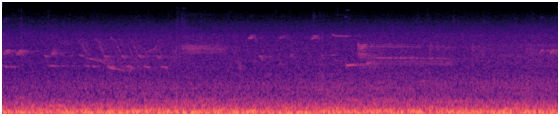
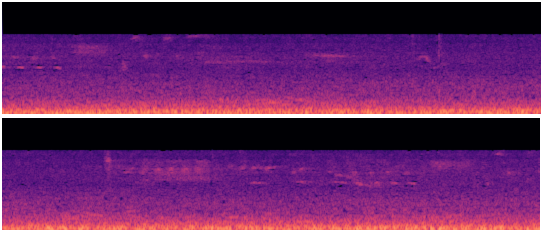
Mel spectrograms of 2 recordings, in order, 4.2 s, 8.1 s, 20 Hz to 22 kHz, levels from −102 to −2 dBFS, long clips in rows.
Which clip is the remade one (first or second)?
second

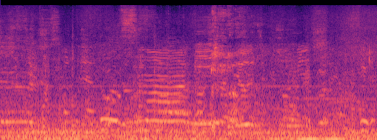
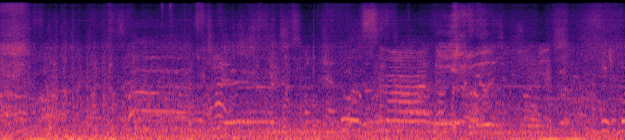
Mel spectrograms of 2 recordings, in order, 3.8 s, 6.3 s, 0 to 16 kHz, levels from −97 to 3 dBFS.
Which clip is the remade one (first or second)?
second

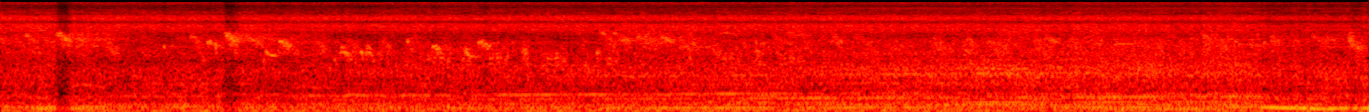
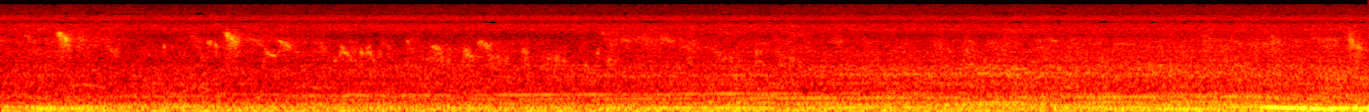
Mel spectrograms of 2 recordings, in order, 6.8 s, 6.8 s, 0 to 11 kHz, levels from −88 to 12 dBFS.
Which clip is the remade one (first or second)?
second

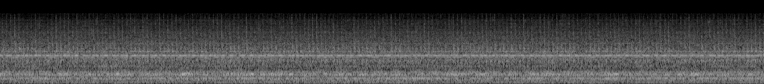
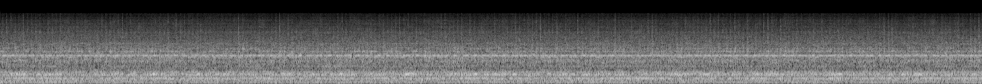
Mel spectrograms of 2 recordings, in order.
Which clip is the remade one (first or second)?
second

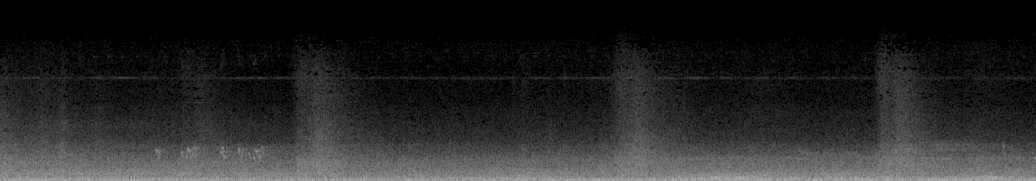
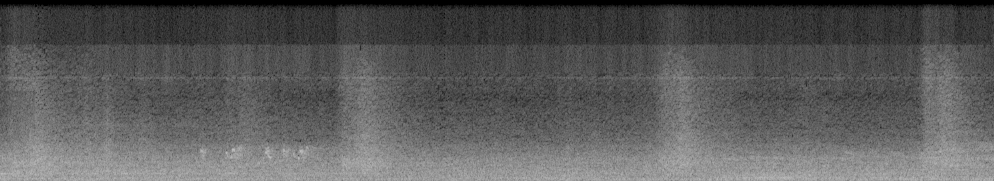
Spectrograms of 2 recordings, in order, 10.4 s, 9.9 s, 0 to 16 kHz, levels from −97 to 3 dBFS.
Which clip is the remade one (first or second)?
second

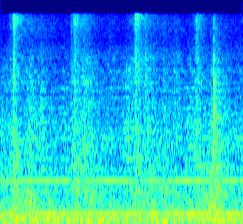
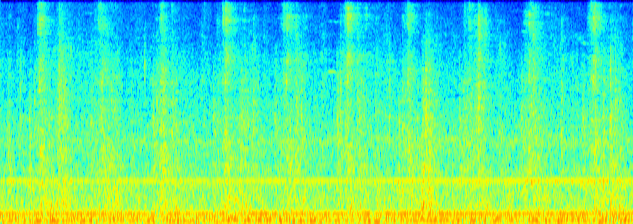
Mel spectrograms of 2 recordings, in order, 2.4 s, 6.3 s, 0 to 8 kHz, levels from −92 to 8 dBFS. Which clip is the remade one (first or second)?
first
